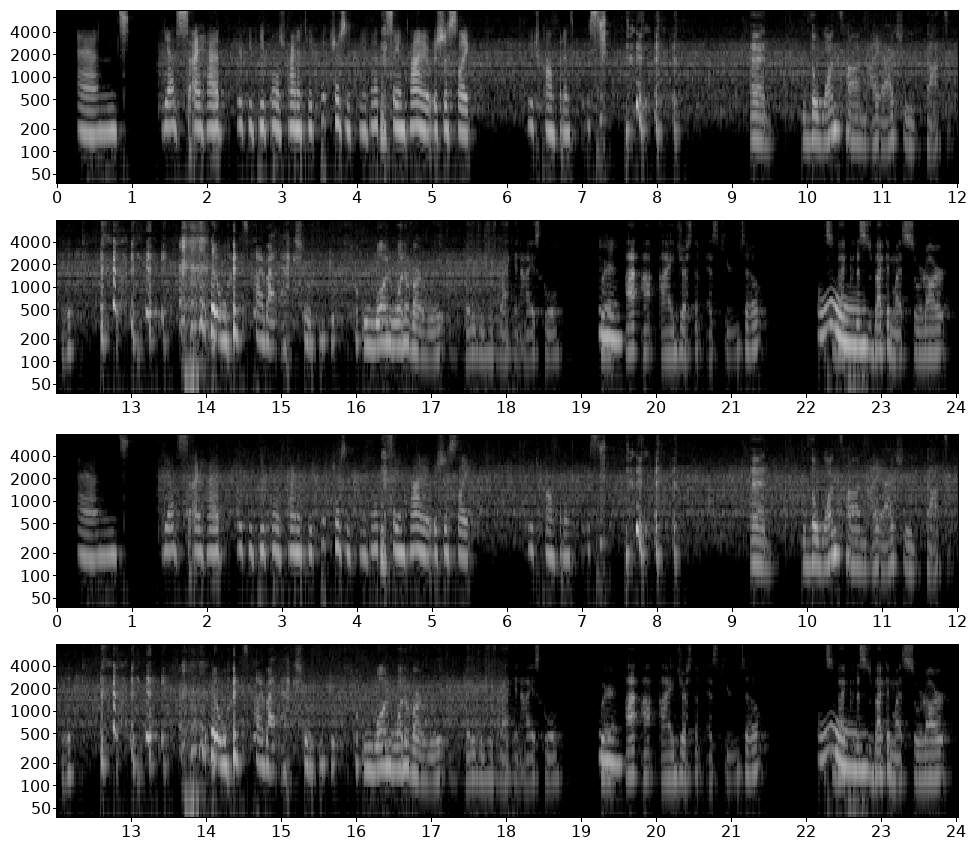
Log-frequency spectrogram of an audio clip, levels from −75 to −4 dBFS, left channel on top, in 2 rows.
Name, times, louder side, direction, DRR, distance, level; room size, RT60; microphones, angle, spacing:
voice 1, 0.3-1.0 1.4-5.5 6.3-7.4 13.6-14.1 19.2-19.6 22.1-22.8, left 7 dB, 85° left, 0.7 m, -33 dB
sound 1, 1.3-18.0, equal, 10° right, 1.9 m, -45 dB
voice 2, 7.6-8.4 9.2-9.5 9.9-12.2 12.6-13.5 14.1-17.2 17.4-18.7 19.3-21.4 22.2-23.9, left 1 dB, 10° left, 0.7 m, -37 dB
20.5 x 10.5 x 5.5 m
head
